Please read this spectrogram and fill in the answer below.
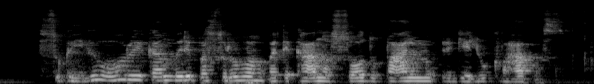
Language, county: Lithuanian, Tauragė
